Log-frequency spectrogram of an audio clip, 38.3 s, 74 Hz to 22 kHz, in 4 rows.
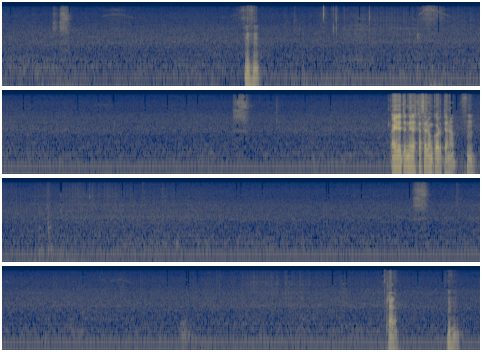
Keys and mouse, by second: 0.0-1.5 typing, 0.5 middle click, 8.8-12.8 middle drag, 14.2 middle click, 15.2-20.1 drag, 21.3-23.6 right drag, 22.8 f, 25.2 ctrl+z, 26.4 ctrl+r, 28.0-29.0 drag, 29.0 g, 29.7-30.9 drag, 30.0 g, 30.9 right click, 31.3 click, 37.5 ctrl+Tab.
